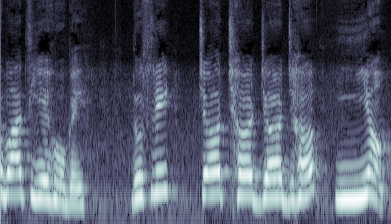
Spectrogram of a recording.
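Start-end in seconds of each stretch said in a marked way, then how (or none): 2.0-3.8 च, छ, ज, झ, ञ one by one, ending on nasal nya; teacher modelling च, छ, ज, झ, ञ; pronunciation demo. Shown as a demonstration. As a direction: recite च, छ, ज, झ, ञ as separate sounds from the palate. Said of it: "इसको भी उच्चारण करते समय".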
